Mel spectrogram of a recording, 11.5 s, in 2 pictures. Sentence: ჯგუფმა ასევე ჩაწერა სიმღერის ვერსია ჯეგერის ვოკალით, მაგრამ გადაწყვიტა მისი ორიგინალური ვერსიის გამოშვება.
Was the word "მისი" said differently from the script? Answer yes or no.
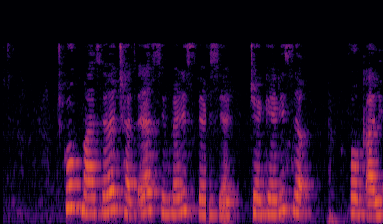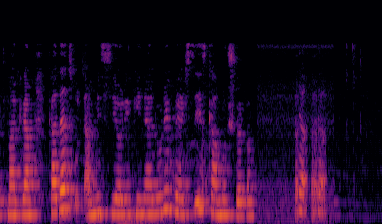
no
